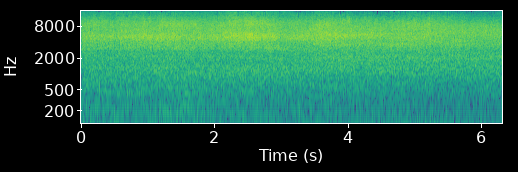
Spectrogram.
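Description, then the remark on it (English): A continuous, dense roar of road traffic streams past steadily in both directions in cold, wet weather, a broad hissing wash of tires and engines with no pauses or distinct individual vehicles, fairly loud. “There's an endless string of cars going one way, an endless string going the other way.”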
